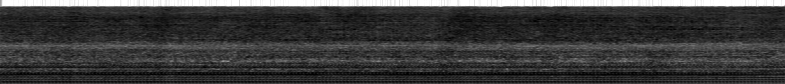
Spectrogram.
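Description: Pressure washer's engine running steadily, with a steady hiss of water spray above it, while cleaning a concrete yard.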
